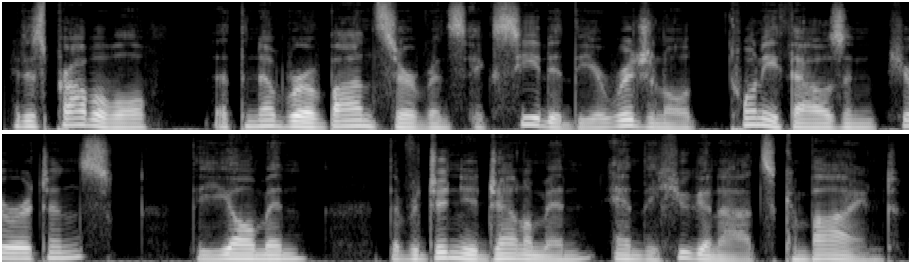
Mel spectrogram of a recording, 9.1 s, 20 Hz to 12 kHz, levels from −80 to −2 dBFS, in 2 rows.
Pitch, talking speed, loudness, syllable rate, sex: 120 Hz, 160 wpm, -19 LUFS, 6.0 syllables/s, male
